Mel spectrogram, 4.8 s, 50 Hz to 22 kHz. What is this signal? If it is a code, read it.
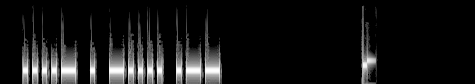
Morse code, heard as a keyed tone, about 25 wpm, 700 Hz. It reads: 4E6W
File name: practice / 25wpm / Four Letter-Number Combinations - 25wpm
